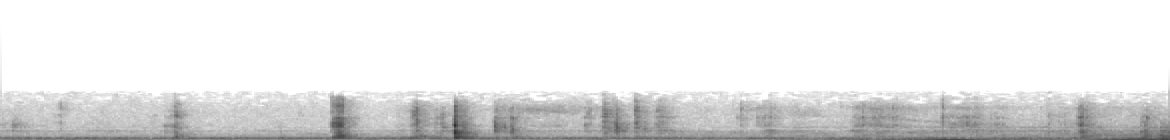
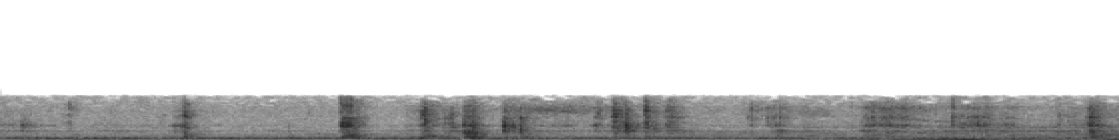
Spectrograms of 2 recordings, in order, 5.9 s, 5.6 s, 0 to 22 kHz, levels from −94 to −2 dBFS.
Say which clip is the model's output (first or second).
second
